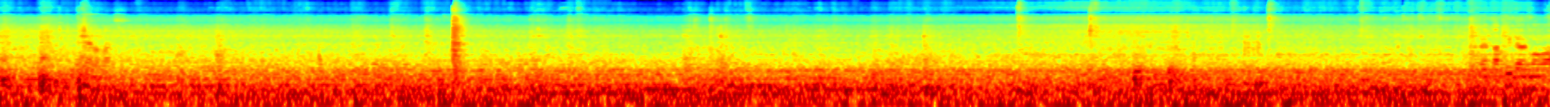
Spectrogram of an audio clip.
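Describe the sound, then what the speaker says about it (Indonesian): The Dharma Wangsa passenger train hauled by a CC locomotive produces a loud, continuous rumble and rolling rail noise, with occasional sharp clacks and people talking. "Kereta api Dharma Wangsa dengan lokomotif CC."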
